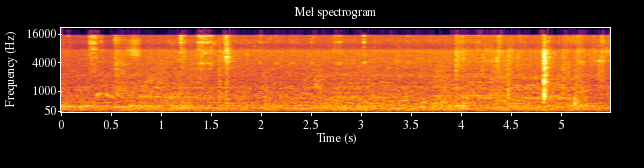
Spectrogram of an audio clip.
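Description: Meat goes into a pan of onions frying in oil, giving a steady moderate sizzle with occasional clinks of a stirring utensil against the pan, close by and continuous.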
